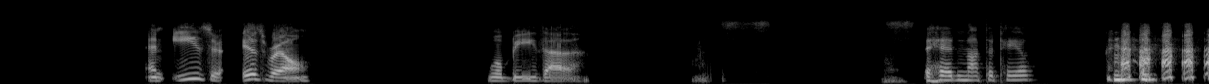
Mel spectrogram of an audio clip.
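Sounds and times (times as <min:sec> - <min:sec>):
person speaking: 0:04.9 - 0:05.8, 0:11.1 - 0:12.0.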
